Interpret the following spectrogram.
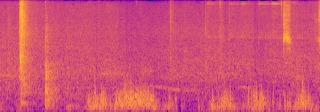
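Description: A longbow loosing a carbon arrow: one sharp snap of the string about a third of a second in, followed quickly by a second, fainter click. A low, uneven rumbling noise runs underneath, loudest from about one to two seconds in.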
